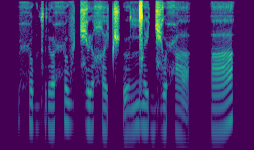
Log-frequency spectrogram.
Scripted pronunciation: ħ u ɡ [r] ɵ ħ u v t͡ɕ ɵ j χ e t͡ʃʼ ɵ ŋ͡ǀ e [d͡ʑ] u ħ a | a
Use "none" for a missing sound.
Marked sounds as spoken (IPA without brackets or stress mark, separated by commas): r, d͡ʑ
